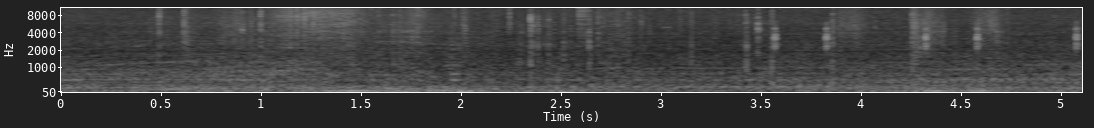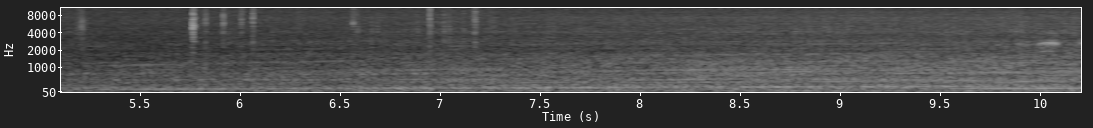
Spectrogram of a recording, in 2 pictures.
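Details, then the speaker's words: 2001 Jaguar X-Type 2.5 V6 petrol manual after a transfer box oil change, accelerating through second and third to 70 mph then into fifth: smooth rising drone, no whine or growl, healthy. "just ease off keeping it down on 70 mph lovely and smooth just roll into fifth gear sounds great"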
